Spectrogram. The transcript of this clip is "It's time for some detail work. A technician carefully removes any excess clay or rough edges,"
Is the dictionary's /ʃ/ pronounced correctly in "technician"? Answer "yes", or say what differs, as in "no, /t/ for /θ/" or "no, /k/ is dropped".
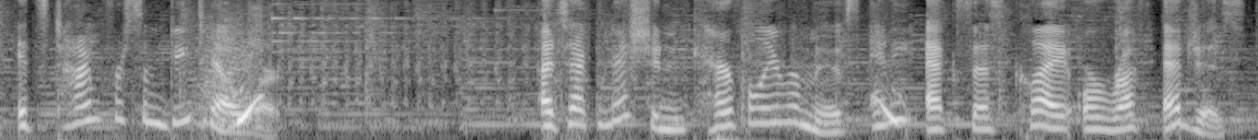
yes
